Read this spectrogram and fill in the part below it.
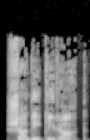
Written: शादी

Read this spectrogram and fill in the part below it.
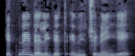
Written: डेलिगेट

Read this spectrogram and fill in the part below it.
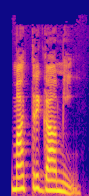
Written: मातृ-गामी

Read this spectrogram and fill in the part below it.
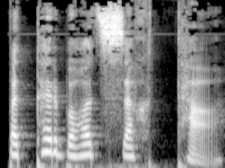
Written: सख़्त

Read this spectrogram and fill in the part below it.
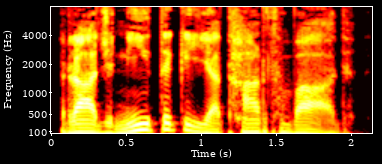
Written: यथार्थवाद

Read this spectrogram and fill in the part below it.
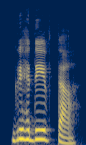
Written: गृह-देवता

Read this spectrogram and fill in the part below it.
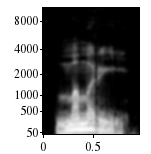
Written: ममरी

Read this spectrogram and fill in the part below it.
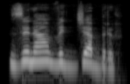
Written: ज़िनाविज्जब्र

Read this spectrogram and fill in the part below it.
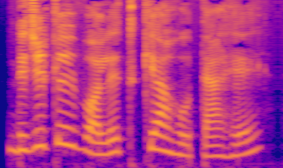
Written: डिजिटल वॉलेट

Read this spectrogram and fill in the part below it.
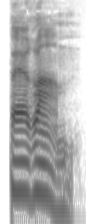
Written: पैग़ाम

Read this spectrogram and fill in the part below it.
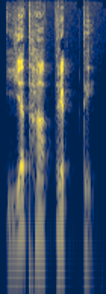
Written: यथा-तृप्ति

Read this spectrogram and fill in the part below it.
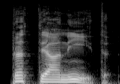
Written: प्रत्यानीत

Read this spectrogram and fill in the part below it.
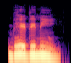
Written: भेदिनी

